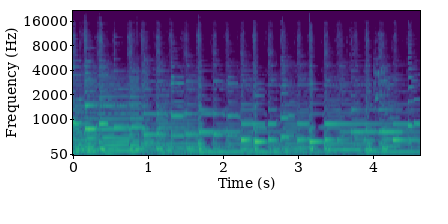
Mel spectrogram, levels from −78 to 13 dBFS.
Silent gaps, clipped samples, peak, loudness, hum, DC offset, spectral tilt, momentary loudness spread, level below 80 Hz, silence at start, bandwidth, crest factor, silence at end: none; under 0.1%; -6 dBFS; -24 LUFS; none; under 0.1%; -6.5 dB/octave; 6 LU; -52 dBFS; 0 s; 18 kHz; 18 dB; 0 s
